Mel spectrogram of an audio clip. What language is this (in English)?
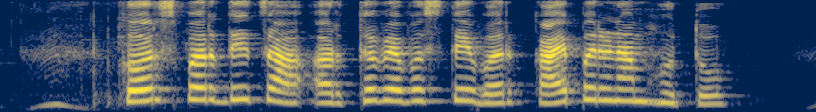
Marathi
